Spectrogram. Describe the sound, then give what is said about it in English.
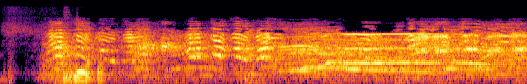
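A crowd cheers and chatters continuously, with overlapping shouts and whoops rising over a steady wash of many voices that builds in the first second and holds loud throughout. “Listen to the crowd.”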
